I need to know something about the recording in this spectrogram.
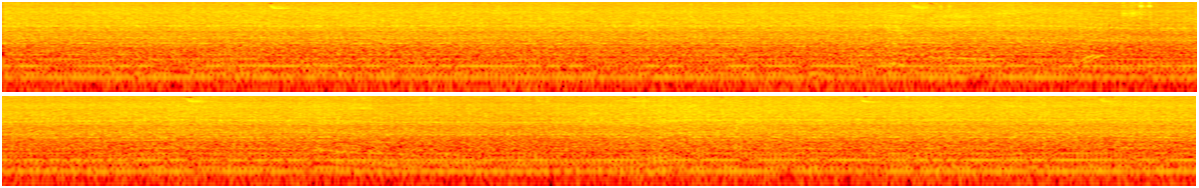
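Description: A lawn mower engine hums steadily.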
